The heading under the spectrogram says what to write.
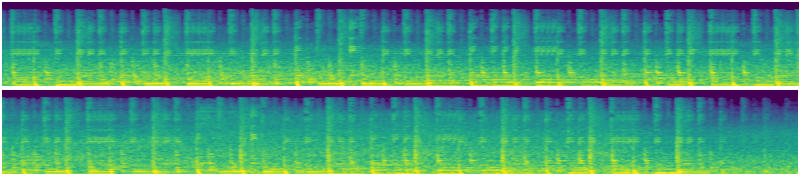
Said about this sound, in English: Just listen to that water roar.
